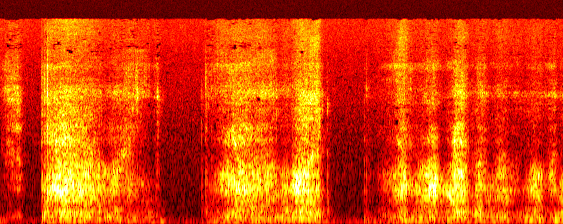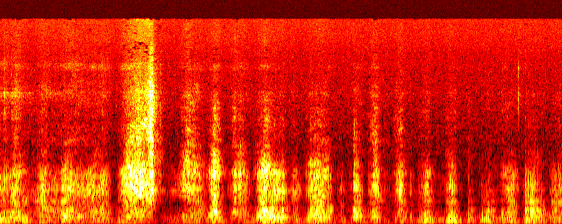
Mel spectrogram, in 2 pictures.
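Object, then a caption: Printed canvas stretched on a wooden frame. Long nails scratch across a small printed canvas on a wooden frame held upright, making dry, papery rasping strokes. Slower sweeping scratches in the first half give way to quicker, shorter scrapes toward the end.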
